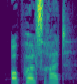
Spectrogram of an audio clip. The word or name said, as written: opholdsret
